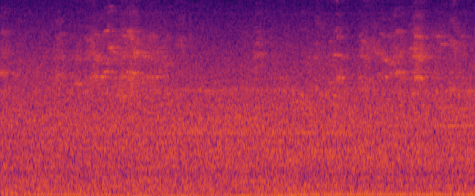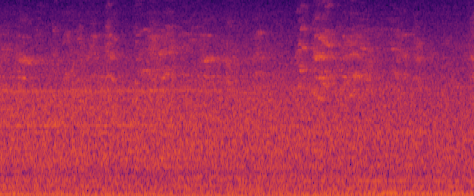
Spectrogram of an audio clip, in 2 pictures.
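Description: Faint bird chirps now and then over a low, steady hum.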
